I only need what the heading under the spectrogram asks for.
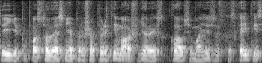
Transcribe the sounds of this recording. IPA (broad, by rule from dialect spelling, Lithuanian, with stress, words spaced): tɐɪ ˈjɪ ɡʲɪ p pɐstoːˈʋʲæːsʲnʲeː pʲrʲeːʃ ɐpʲʋʲɪrʲˈtʲɪmʊ oː ˈɐʃ ɡʲɛˈrɐɪ ˈklˠɐʊsʲɪmoː nʲɛiːsʲɪˈskɐɪtʲiːs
